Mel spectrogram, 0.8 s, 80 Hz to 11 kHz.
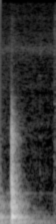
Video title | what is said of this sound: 1955 chevy truck, Noico automotive sound deadener, Noico RED 315 mil | now it sounds like this. More of a thud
